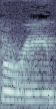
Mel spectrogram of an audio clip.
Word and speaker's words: Mari: got the Mari and it spelled like Marie but she calls it Mari so I'm just gonna call Mari I got this and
